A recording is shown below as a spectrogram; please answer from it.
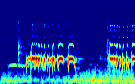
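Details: Local Indonesian zebra dove singing aggressively: two quick bubbling coo phrases, each a run of rapid pulsed notes ending in a longer coo, after a soft thin opening note, with low background noise.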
